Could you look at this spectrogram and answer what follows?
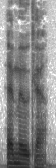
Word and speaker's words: Amuka: So, her first surname is Amuka, with the stress on the second syllable. So it's Amuka.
